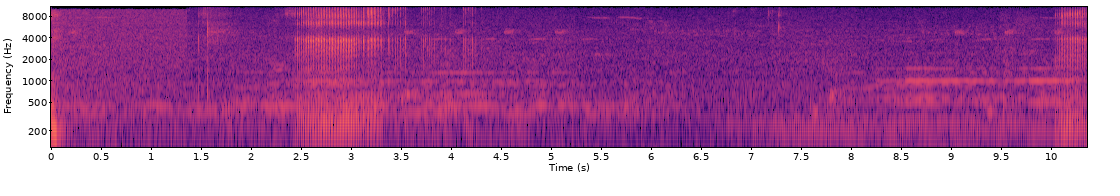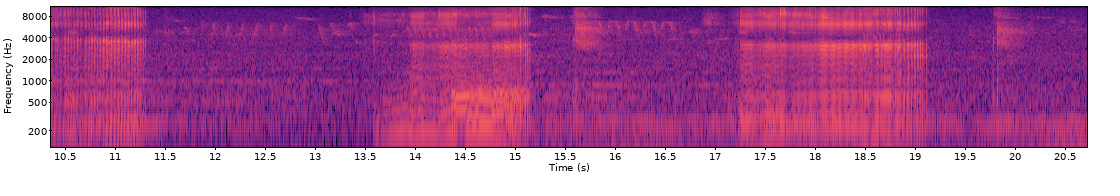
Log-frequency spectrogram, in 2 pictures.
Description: When cat snoring in sleep he is in a state of deep relaxation. Overweight cats with flat faces and short noses are more likely to snore.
